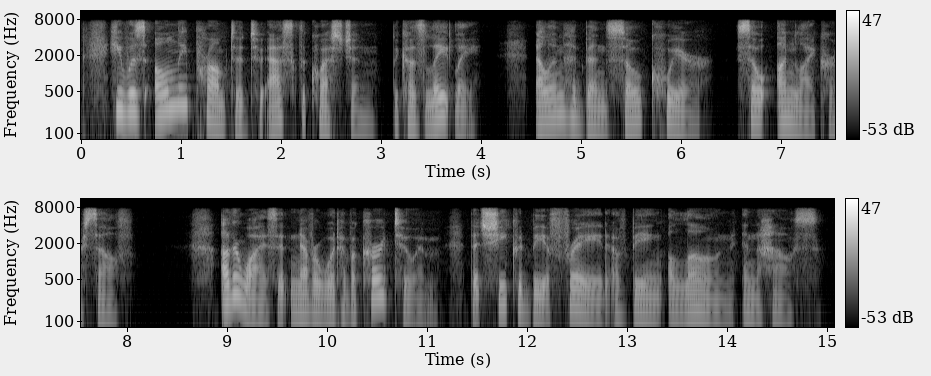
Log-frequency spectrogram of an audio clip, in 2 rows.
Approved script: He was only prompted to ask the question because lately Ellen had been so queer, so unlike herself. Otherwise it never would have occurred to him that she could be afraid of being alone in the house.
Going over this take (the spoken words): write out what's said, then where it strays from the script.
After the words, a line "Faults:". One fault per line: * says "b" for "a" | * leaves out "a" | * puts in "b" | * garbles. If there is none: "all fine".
He was only prompted to ask the question because lately Ellen had been so queer, so unlike herself. Otherwise it never would have occurred to him that she could be afraid of being alone in the house.
Faults:
all fine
